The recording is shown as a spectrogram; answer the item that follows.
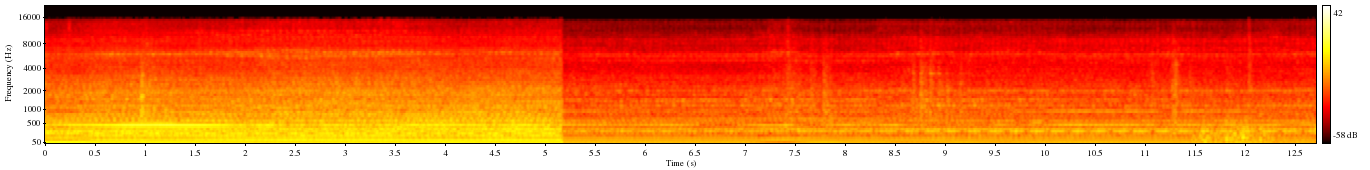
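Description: John Deere 1025R sub-compact tractor's three-cylinder diesel engine running steadily, with a brief higher whine in the first couple of seconds. The sound drops noticeably quieter about five seconds in and runs on steadily.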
